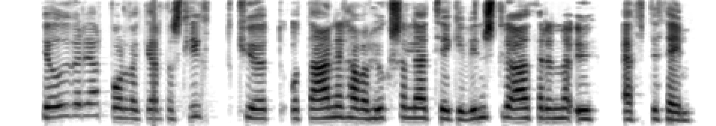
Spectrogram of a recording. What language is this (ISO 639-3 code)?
isl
